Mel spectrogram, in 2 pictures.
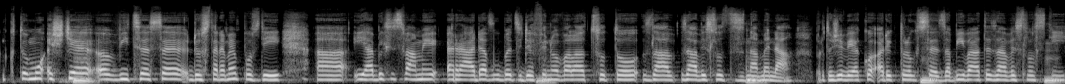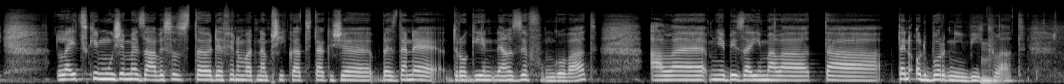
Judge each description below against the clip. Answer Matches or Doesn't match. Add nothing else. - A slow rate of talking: Doesn't match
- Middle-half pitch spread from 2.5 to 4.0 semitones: Doesn't match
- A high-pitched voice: Matches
